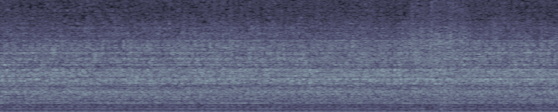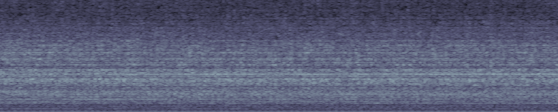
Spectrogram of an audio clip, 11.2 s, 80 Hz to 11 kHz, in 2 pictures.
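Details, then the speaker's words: Small Kubota diesel driving a hydrovane air pump, running after a new 8-tooth-pinion starter fitted; steady, even beat with smooth low rumble, no knocks or misses; normal running, though the pump makes no air and stalls when the tap is shut. "but at least the engine runs"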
